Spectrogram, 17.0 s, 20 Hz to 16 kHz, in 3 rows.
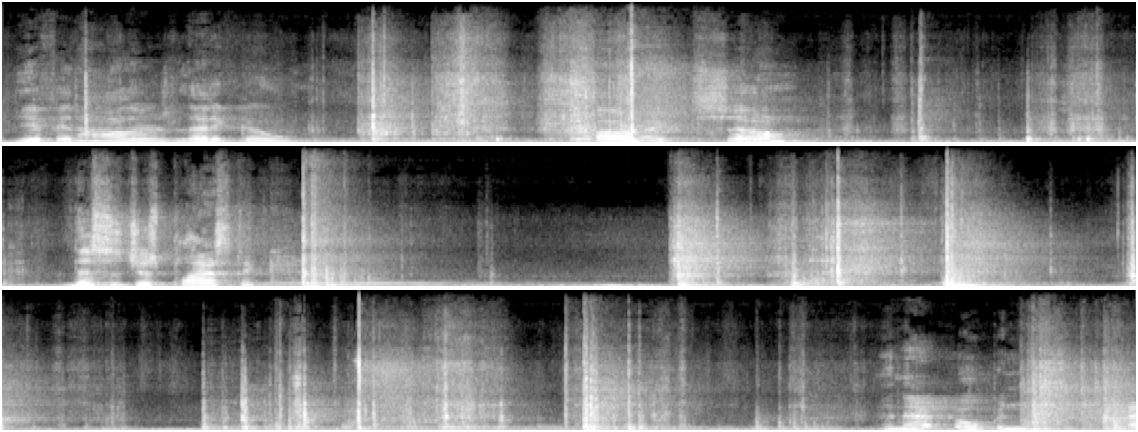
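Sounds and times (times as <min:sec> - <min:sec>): plastic parts knocking and clicking: 0:09.1 - 0:15.5.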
